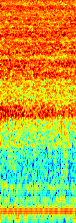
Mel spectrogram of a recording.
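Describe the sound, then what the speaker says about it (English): Steam hisses out of the release button on a quick cooker, a continuous loud, bright rushing jet with a faint low hum beneath it, close by and steady. "we're going to push the steam release button and we're going to release the steam."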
